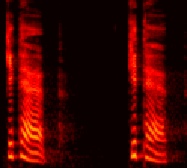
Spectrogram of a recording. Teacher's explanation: Notice that the second syllable is stressed. It's pronounced longer and louder, while the first and final syllables are shortened.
